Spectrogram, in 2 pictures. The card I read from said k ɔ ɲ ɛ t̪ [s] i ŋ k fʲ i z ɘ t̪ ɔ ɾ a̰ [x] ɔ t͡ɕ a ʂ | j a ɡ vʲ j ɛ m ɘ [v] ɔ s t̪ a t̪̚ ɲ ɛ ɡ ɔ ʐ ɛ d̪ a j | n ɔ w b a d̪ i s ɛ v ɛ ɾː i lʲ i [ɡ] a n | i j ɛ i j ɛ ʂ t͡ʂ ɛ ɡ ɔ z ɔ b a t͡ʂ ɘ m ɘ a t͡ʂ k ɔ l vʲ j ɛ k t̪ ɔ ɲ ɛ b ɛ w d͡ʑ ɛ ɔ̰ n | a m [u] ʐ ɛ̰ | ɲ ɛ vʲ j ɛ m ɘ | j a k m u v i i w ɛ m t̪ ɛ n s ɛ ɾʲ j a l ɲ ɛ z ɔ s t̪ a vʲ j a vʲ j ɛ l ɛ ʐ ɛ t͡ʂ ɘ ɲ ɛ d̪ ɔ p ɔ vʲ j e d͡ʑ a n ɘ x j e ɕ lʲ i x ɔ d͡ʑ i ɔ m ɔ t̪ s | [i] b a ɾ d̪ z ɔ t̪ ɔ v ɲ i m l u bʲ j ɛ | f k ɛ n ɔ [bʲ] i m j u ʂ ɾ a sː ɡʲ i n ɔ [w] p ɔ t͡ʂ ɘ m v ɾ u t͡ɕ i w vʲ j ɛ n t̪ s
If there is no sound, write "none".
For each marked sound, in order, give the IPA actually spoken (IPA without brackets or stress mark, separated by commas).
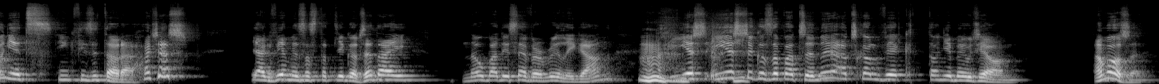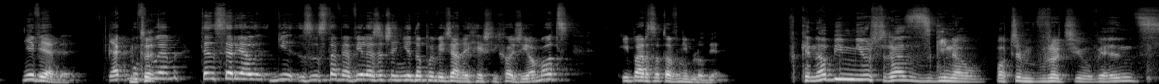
s, x, z, ɡ, ɔ, i, bʲ, w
